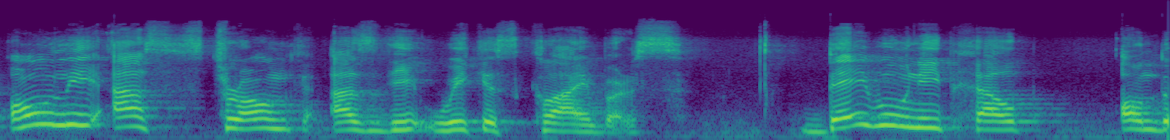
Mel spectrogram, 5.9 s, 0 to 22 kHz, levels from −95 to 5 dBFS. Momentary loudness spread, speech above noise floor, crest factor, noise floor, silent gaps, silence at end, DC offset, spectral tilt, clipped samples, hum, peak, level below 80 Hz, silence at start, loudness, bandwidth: 10 LU; 20 dB; 14 dB; -38 dBFS; none; 0 s; under 0.1%; -3.5 dB/octave; under 0.1%; none; -4 dBFS; -58 dBFS; 0.05 s; -19 LUFS; 12.5 kHz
